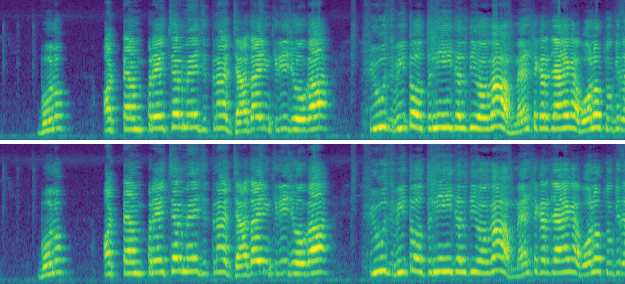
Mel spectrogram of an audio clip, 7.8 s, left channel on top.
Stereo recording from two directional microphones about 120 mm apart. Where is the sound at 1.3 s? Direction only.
15° right (ahead or behind).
